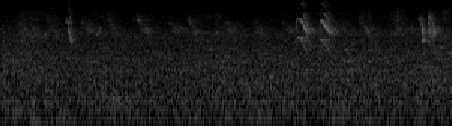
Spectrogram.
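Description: Small bird chirping: a few short, sharp downward-sweeping chirps, one about a second in, two close together around four seconds, and a quick pair near the end, over faint steady background noise.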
